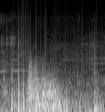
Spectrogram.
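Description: Wind buffeting the microphone in a fluctuating low rumble, with faint voices underneath.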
